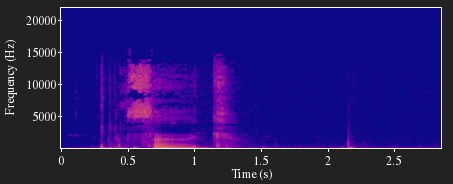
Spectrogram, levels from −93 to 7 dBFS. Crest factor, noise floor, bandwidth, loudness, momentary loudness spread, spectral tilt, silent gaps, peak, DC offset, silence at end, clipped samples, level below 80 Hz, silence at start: 24 dB; -77 dBFS; 14.5 kHz; -38 LUFS; 23 LU; -4.5 dB/octave; none; -18 dBFS; under 0.1%; 0.65 s; under 0.1%; -52 dBFS; 0.3 s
